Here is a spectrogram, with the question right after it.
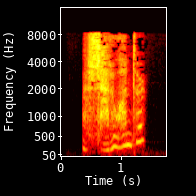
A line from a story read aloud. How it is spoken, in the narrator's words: Tessa gasped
